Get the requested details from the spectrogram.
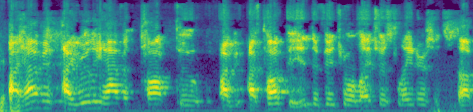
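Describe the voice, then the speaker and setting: A man talks at a fairly quick pace. Music is playing in the background. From Hawaii. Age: 70s. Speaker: real estate expert. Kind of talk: interview.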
